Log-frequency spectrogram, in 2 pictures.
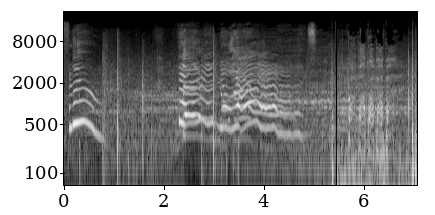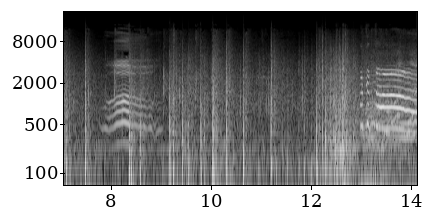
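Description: Fireworks going off in a rapid run of sharp bangs and crackles from about five seconds in. A voice singing is heard at the start and again near the end.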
